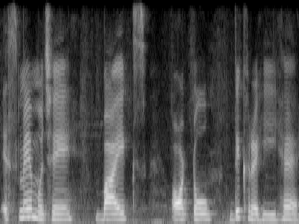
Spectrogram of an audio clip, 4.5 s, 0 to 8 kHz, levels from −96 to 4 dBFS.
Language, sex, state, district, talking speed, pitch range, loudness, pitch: Hindi, female, Madhya Pradesh, Katni, 95 wpm, 195-215 Hz, -18 LUFS, 205 Hz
